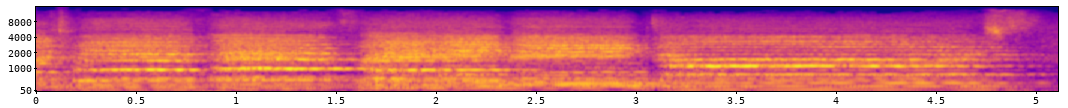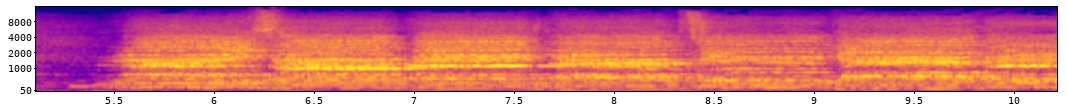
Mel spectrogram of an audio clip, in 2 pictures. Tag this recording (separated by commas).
Music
